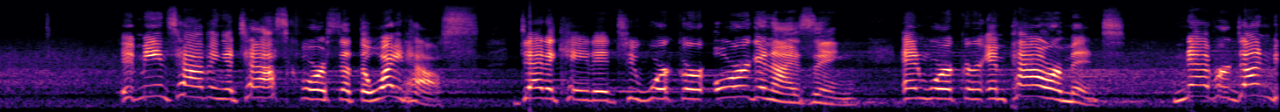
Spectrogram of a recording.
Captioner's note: applause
